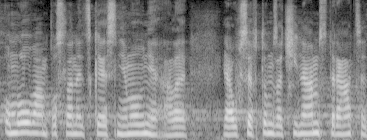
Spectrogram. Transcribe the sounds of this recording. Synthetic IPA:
ʔo̞mlowvaːmpo̞slanɛt͡skɛːsɲɛmo̞vɲɛʔalɛ | jaːuʃsɛft̪o̞mzat͡ʃiːnaːmst̪ɾaːt͡sɛ

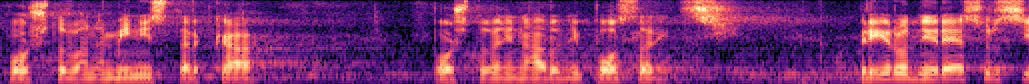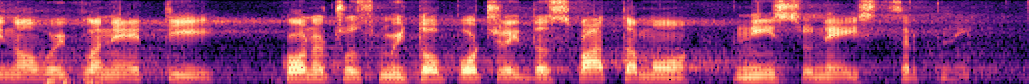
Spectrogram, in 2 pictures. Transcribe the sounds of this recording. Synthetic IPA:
po̞ʃt̪o̞ʋanaminist̪aɾka | po̞ʃt̪oʋaninaːɾo̞d̪nipo̞slˠanit̪si̥ | pɾiːɾo̞d̪niɾe̞suɾsinao̞ʋojplˠane̞ːt̪i | ko̞nat͡ʃnosmoit̪o̞ːpo̞t͡ʂe̞lid̪asxat̪amo̞niːsuneist̪sr̩pnḭ

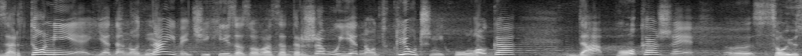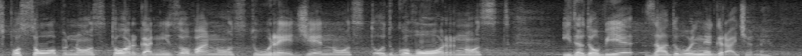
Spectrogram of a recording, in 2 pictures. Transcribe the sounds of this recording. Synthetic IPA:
zaɾt̪o̞ːnijejed̪ano̞d̪najʋet͡ɕixizazo̞ʋazad̪r̩ʒaʋuijed̪naod̪kʎuːt͡ʂnixuːlˠo̞ɡa | d̪apo̞kaːʒe | sʋo̞juspo̞soːbno̞st̪o̞ɾɡanizo̞ʋano̞st̪uɾed͡ʑeno̞st̪od̪ɡo̞ʋoːɾno̞st̪ | id̪ad̪o̞bije̞zad̪o̞ʋo̞ʎne̞ɡɾa̰d͡ʑa̰nḛ

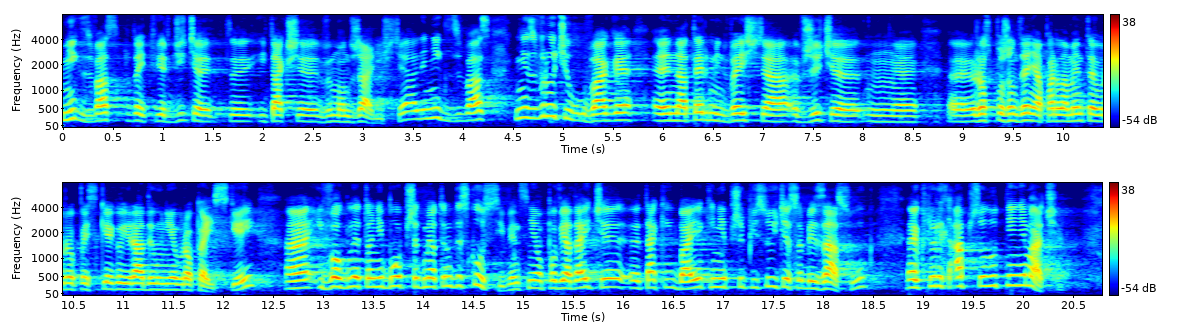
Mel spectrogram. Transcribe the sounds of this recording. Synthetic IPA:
ɲiɡ̚d̪zvast̪ut̪ajt̪fʲjɛɾd͡ʑit͡ɕɛ | it̪akɕɛvɘmɔnd̪ʐalʲiɕt͡ɕɛalɛɲiɡd̪zvas | ɲɛzvɾut͡ɕiwuvaɡɛnat̪ɛɾmʲinvɛjɕt͡ɕavʐɘt͡ɕɛ | ɾɔspɔʐɔnd̪ɛɲapaɾlamɛnt̪uɛwɾɔpɛjskʲɛɡɔiɾad̪ɘuɲiɛwɾɔpɛ̰jskʲej | ivɔɡulɛt̪ɔɲɛbɘwɔpʂɛd̪mʲjɔt̪ɛmd̪ɘskusʲjivʲjɛnt̪sɲɛɔpɔvʲjad̪ajt͡ɕɛt̪akʲiɣbajɛkiɲɛpʂɘpʲisujt͡ɕɛsɔbʲjɛzaswuk | kt̪uɾɘxapsɔlut̪ɲɛɲɛma̰t͡ɕɛ̰

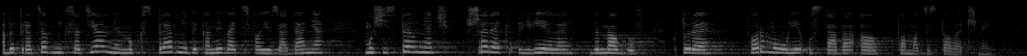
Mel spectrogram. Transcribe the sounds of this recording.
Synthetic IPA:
ʔabɘpɾat̪sɔvɲiksɔt̪sʲjalnɘmukspɾavɲɛvɘkɔnɘvat͡ɕsfɔjɛzad̪aɲa | muɕispɛwɲat͡ɕʂɛɾɛɡvʲjɛlɛvɘmɔɡufkt̪uɾɛfɔɾmuwujɛʔust̪avaʔɔpɔmɔt̪sɘspɔwɛt͡ʂnɛj

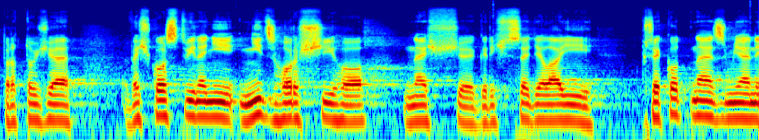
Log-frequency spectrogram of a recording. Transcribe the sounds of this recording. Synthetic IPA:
pɾo̞t̪o̞ʒɛ | vɛʃko̞lst̪viːnɛɲiːɲɪt͡sɦo̞ɾʃiːɦo̞nɛʃɡdɪʃsɛɟɛlajiː | pr̝̥ɛkot̪nɛːzmɲɛnɪ

